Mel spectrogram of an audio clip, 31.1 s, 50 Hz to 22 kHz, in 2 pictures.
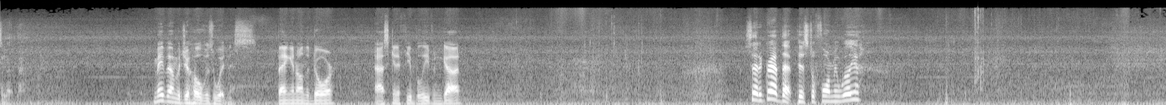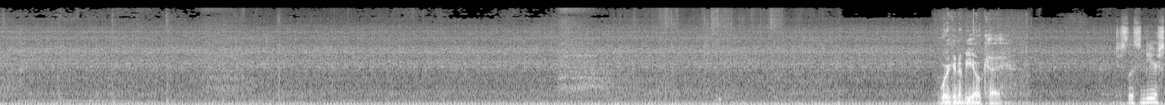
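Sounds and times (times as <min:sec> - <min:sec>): truck engine idling: 0:00.0 - 0:31.0.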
